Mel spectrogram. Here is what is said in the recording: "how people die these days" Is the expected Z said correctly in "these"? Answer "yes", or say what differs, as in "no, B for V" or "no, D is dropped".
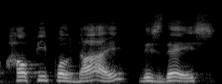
no, S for Z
